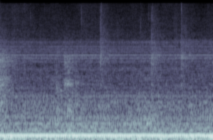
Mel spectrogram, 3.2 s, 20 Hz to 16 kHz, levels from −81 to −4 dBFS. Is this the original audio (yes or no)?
no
